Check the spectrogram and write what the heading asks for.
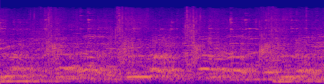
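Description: Mikoshi bearers chanting in unison as they carry a large portable shrine, many men's voices in short, repeated shouts about twice a second.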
